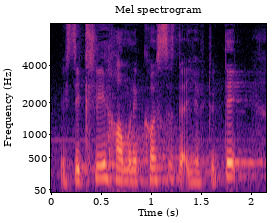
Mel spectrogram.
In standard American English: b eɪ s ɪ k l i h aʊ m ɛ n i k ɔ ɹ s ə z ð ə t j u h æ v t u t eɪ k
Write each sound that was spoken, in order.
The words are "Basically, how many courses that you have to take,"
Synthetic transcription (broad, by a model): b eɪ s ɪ k l i h aʊ m ɛ n i k ɔ s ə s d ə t j u h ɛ f t u t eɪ k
